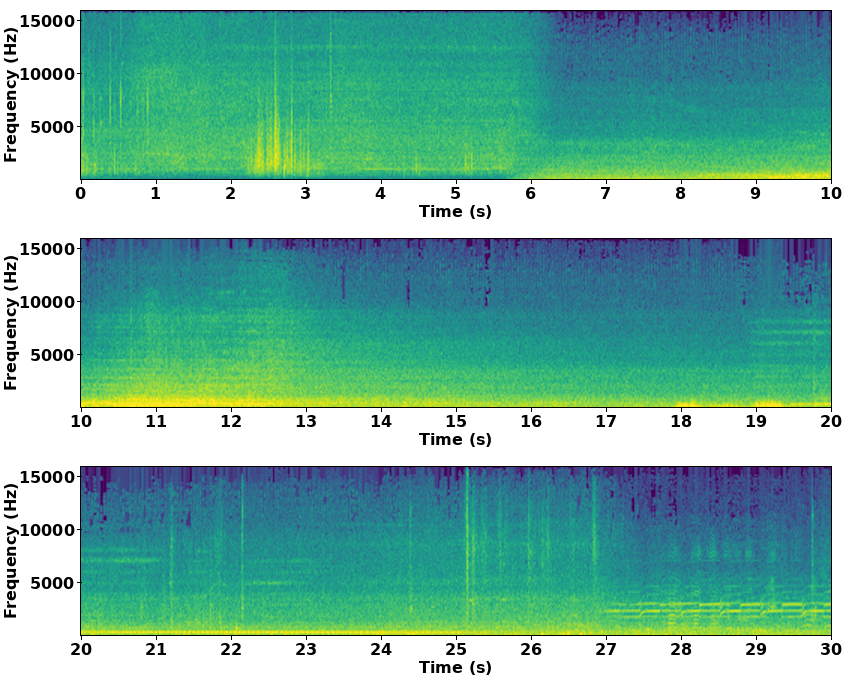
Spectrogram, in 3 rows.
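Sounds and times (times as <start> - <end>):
diesel train rumbling past: 6.0 - 30.0.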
